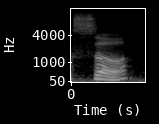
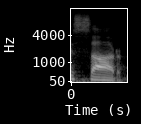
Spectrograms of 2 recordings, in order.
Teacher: So instead of saying sir, they say sar. So this is a pronunciation mistake.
